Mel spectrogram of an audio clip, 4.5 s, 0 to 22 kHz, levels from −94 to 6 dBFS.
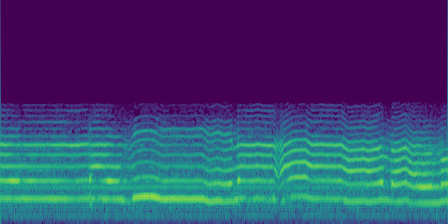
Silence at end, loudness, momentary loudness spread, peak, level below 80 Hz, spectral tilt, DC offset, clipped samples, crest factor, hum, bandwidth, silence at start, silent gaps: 0 s; -19 LUFS; 3 LU; -6 dBFS; -72 dBFS; -4.5 dB/octave; under 0.1%; under 0.1%; 12 dB; none; 3.6 kHz; 0 s; none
